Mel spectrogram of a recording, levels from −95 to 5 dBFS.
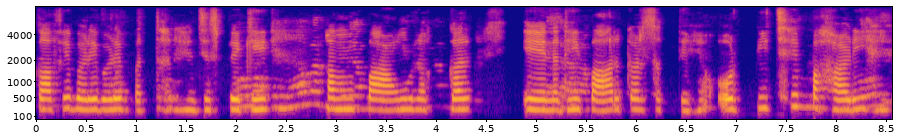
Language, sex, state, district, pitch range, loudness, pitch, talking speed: Hindi, female, Uttar Pradesh, Jyotiba Phule Nagar, 225-245 Hz, -18 LUFS, 235 Hz, 140 wpm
